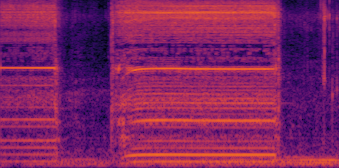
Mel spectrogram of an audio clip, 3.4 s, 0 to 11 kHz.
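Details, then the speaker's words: 2000 Johnson 115 outboard (twin setup) trim/tilt motor: high, steady electric whine with a sharp squeal for about 1.5 seconds each time it is powered, and the unit then would not trim down. "I only did this just to demonstrate the the squeal that I was hearing."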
